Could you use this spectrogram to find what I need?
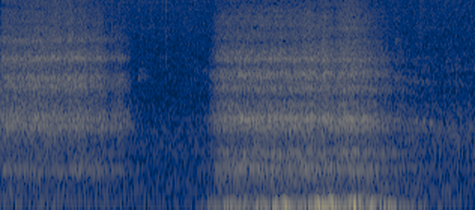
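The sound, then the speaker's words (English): A deep breath in and out during a tapping exercise: a soft, airy inhale, a brief pause, then a louder, longer breathy exhale, with no talk. “Side of the hand, nice deep breath.”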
